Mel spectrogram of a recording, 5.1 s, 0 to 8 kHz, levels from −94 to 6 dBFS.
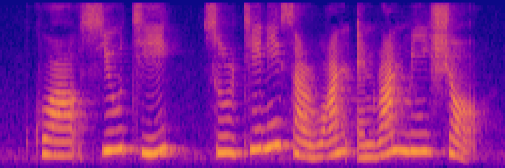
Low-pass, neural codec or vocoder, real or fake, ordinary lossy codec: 7.2 kHz; none; real; MP3, 48 kbps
